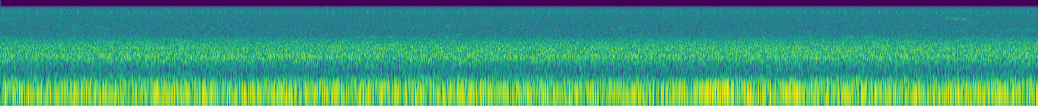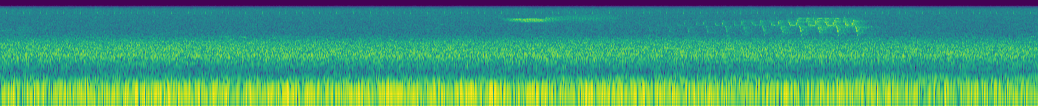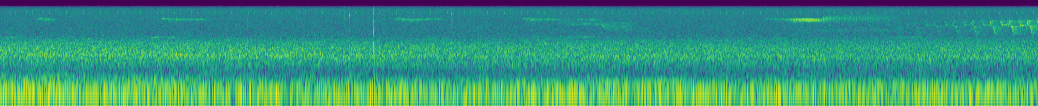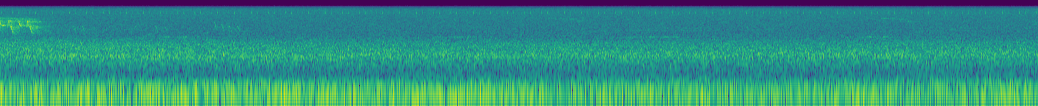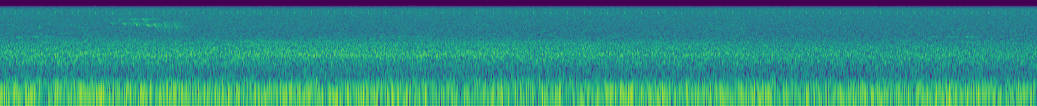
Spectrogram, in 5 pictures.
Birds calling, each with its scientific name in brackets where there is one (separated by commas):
Blue-winged Warbler (Vermivora cyanoptera), Black-capped Chickadee (Poecile atricapillus), unidentified bird, Tufted Titmouse (Baeolophus bicolor), Ovenbird (Seiurus aurocapilla)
